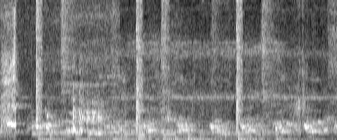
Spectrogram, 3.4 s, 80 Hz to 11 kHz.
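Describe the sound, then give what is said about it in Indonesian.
Turkeys gobble in rapid, warbling bursts, several overlapping calls fairly loud, with sharp clucks and scuffling noises punctuating a busy barnyard-like scene; no one speaks. “Perbandingan jumlah kalkun di kandang perkawinan, yaitu setiap lima ekor betina akan diisi satu ekor kalkun jantan dan kalkun masuk kategori siap kawin ketika berumur 5 bulan ke atas.”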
